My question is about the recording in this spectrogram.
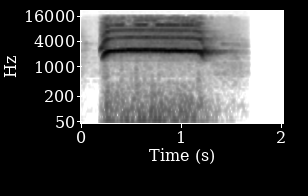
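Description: A referee's whistle blown once, a single steady high-pitched blast about a second long that dips slightly in pitch as it stops.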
